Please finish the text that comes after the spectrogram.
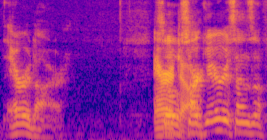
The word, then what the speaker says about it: Eridar: Am I pronouncing that Yep, right? Eridar.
